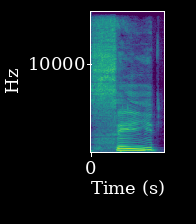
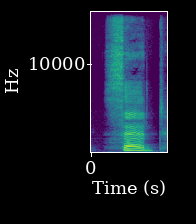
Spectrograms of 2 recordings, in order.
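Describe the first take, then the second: First: The vowel glides toward an 'ee' sound. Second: The vowel is short with no 'ee' glide. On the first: The speaker calls it wrong. "bukan said" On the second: The speaker calls it right. "i-nya tidak diucapkan"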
